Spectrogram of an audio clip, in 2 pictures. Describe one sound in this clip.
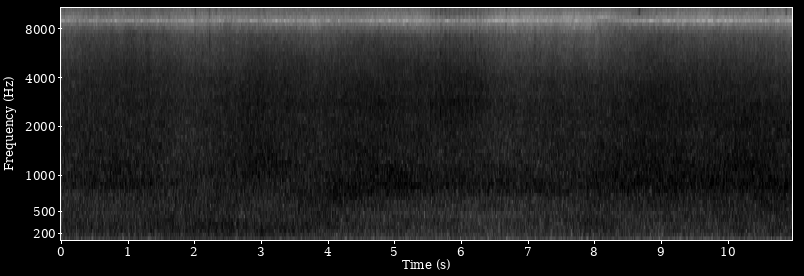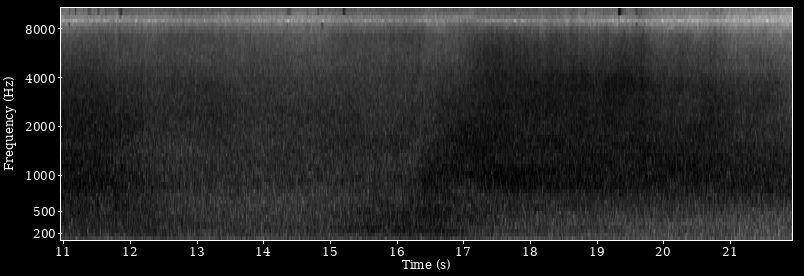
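Cars drive past on a nearby road, their tyre noise swelling and fading.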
